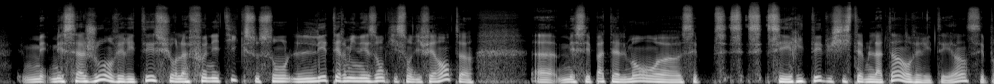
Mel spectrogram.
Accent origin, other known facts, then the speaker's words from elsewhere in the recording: Valognes, Normandy, France; moi je suis cotentinais, Je suis originaire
